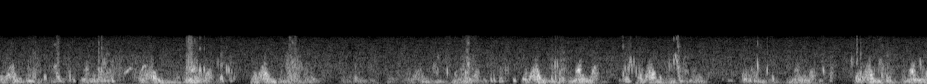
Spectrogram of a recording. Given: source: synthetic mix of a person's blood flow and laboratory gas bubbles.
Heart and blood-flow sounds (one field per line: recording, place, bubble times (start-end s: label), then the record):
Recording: Doppler ultrasound of blood flow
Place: precordium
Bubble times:
0.25-0.50 s: bubbles
0.53-0.62 s: bubbles
0.68-0.76 s: bubbles
0.94-1.52 s: bubbles
1.72-2.38 s: bubbles
2.79-3.06 s: bubbles
3.54-3.61 s: bubbles
4.32-4.41 s: bubbles
4.44-4.52 s: bubbles
4.54-4.58 s: bubbles
4.62-4.77 s: bubbles
4.89-5.19 s: bubbles
5.48-5.68 s: bubbles
6.19-6.43 s: bubbles
6.58-6.90 s: bubbles
7.21-7.62 s: bubbles
7.64-7.78 s: bubbles
8.21-8.34 s: bubbles
8.50-8.65 s: bubbles
8.67-8.95 s: bubbles
9.17-9.28 s: bubbles
From the record:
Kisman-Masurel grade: 242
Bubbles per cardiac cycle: several, 3 to 8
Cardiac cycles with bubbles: 100%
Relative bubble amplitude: moderate (0.250 to 0.450)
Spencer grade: 3 (all of the cardiac periods contain showers or single bubble signals, but not dominating or overriding the cardiac motion signals)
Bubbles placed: only in the low amplitude regions of the cardiac cycle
